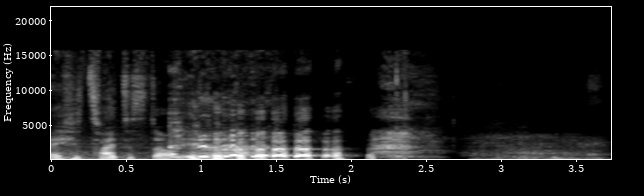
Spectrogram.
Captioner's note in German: Gelächter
